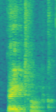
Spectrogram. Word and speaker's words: পৃথক: একটি রিকার, তাহলে এর উচ্চারণ হবে কি প রিকার প্রি। এরপর যদি আমরা একটি থ লিখি, এই লিখলাম একটি থ, তাহলে এর উচ্চারণটা কি দাঁড়াবে প রিকার প্রি থ। এরপর যদি আমরা ক লিখি, এই লিখলাম একটি ক, তাহলেই হয়ে গেল কি পৃথক।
